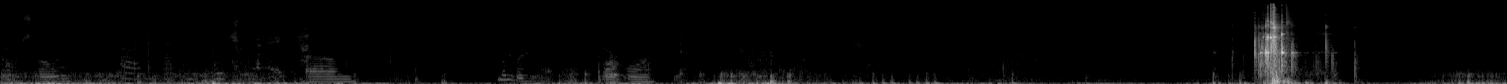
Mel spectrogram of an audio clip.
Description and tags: FX Blocks Topple 03
With an assist from my daughter, a toppling tower of wooden blocks.
fall, wooden, wood, topple, blocks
